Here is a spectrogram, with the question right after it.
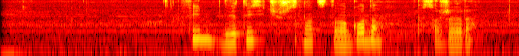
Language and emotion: Russian, neutral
